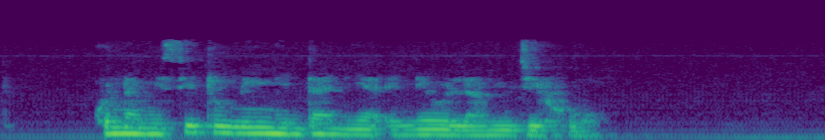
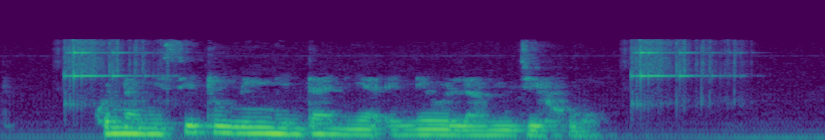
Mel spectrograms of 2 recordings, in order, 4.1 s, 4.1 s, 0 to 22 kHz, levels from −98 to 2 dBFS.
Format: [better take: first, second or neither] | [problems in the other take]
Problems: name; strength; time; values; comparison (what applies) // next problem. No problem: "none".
first | background sound (Coin (dropping) / Glass); 11 dB below the speech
